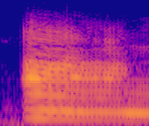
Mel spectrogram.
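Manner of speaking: อ่าง pronounced and held on a low tone. Teaching thai tones with a first-syllable example: low tone on 'อ่าง'. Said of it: "We say it in the low tone".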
